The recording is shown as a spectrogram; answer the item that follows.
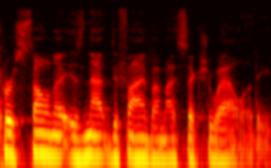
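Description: A plain, everyday voice: a man with an American accent, medium pitch, fairly even intonation, and a fairly slow pace. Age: 60s. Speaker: grant consultant. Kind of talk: panel discussion.

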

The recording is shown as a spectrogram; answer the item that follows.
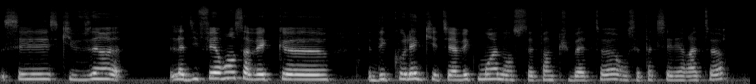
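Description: Her loudness swings widely as this woman talks at a fairly slow pace. She has an unremarkable speaking voice with a fairly high pitch. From France, Strasbourg (Alsace). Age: 30s. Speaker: corporate intrapreneur, marketing project manager. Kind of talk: interview.

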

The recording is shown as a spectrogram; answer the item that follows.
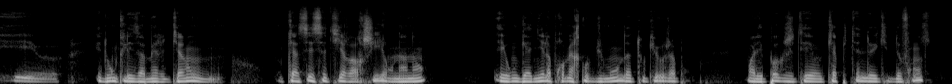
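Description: A man's somewhat breathy, medium-pitched voice with a dark, mellow tone, very fast pace, long, frequent pauses, ordinary pitch variation and a dry, close sound with no echo. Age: 40s. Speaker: wheelchair football club president. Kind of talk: interview. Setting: at home. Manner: halting.

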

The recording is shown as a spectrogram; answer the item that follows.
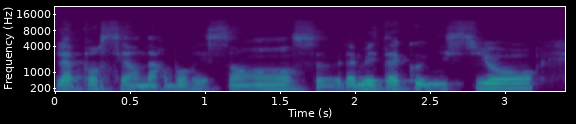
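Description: A woman is speaking. Her tone is dark and mellow. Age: 50s. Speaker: education counselor, former caregiver. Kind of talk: testimony. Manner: halting, repeats words.

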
